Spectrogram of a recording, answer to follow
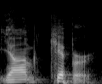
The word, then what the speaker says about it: Yom Kippur: Some people pronounce it Yom Kippur.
